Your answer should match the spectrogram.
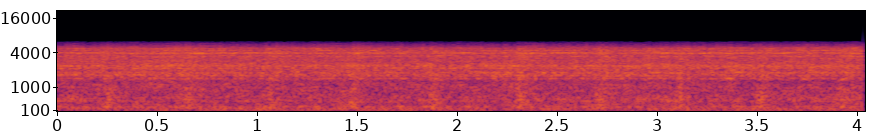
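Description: Thrash metal band playing live: distorted electric guitars, bass guitar and drum kit in a dense, steady wall of sound, with rapid drum strokes running underneath.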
